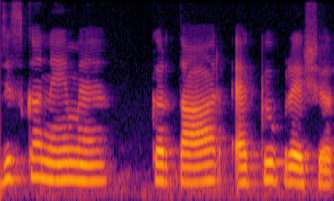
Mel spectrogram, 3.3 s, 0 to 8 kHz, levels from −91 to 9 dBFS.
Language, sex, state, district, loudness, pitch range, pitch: Hindi, female, Punjab, Fazilka, -15 LUFS, 190-215 Hz, 205 Hz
